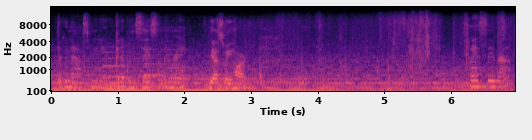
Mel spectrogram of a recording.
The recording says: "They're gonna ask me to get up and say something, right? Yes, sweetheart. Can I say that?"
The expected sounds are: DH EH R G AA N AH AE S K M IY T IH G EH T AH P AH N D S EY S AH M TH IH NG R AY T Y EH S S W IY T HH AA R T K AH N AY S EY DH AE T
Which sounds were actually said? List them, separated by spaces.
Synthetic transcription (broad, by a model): DH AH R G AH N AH AE S K M IY T IH G EH T AH P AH N S EY S AH M TH IH NG R AY T Y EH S S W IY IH HH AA R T K AH N AY S EY DH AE T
